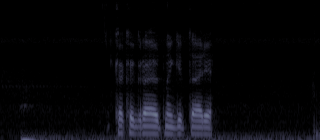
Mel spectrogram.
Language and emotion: Russian, neutral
